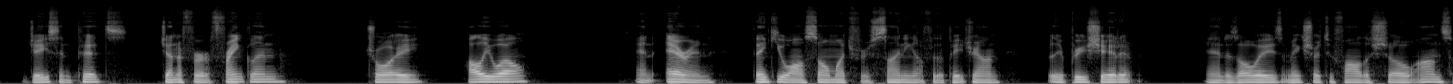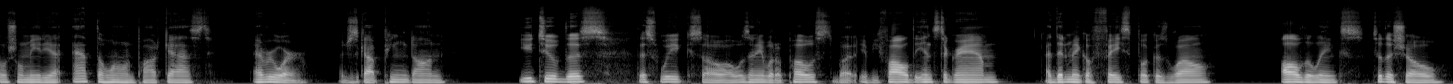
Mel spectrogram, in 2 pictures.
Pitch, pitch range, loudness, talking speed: 110 Hz, 100-115 Hz, -23 LUFS, 150 wpm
